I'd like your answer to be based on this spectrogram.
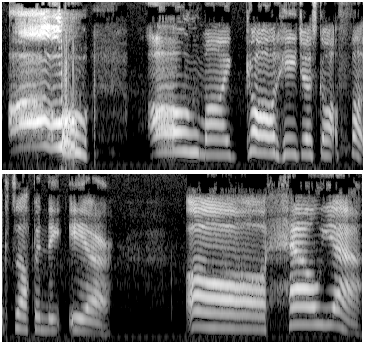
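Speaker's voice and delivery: loud gleeful shouting; excited yelling. Real, not acted. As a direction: roar with delight. Spectacular crash, celebrating.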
